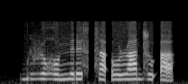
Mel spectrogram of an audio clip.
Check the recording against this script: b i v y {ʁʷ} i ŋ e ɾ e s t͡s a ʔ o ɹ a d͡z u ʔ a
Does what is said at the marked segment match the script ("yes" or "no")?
yes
